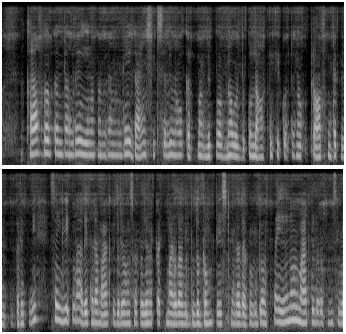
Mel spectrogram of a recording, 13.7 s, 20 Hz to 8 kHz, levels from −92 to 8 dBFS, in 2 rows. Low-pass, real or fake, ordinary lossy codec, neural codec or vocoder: 7.2 kHz; fake; none; codec, 24 kHz, 1 kbps, SNAC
